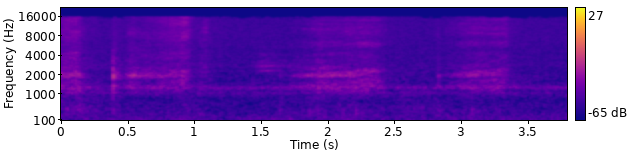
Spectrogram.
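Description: Long pointed acrylic nails scratch and tap the smooth back side of a solid, flat dark chocolate bar held in the palm. Quiet, bright scratching and rubbing rises and falls throughout, with a faint whistly tone near 1.8 kHz. One sharp tap clicks early on and dies away almost at once.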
